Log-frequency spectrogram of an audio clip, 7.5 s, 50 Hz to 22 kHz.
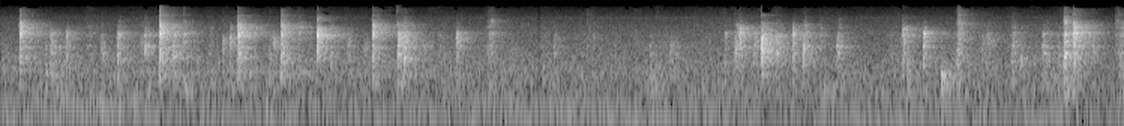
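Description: Hand tool working the rear axle chain adjuster of a Yamaha R1 motorcycle, tensioning the chain: a run of light metal-on-metal clicks, about two to three a second, pausing briefly midway.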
